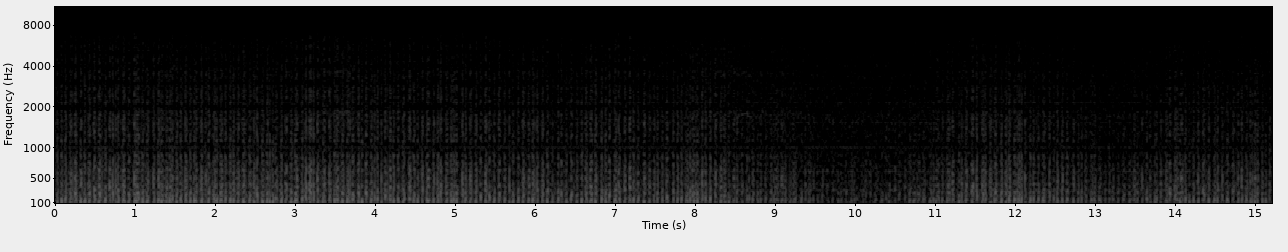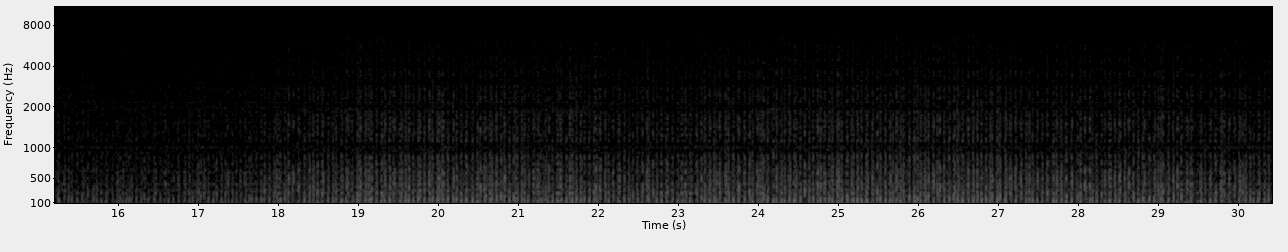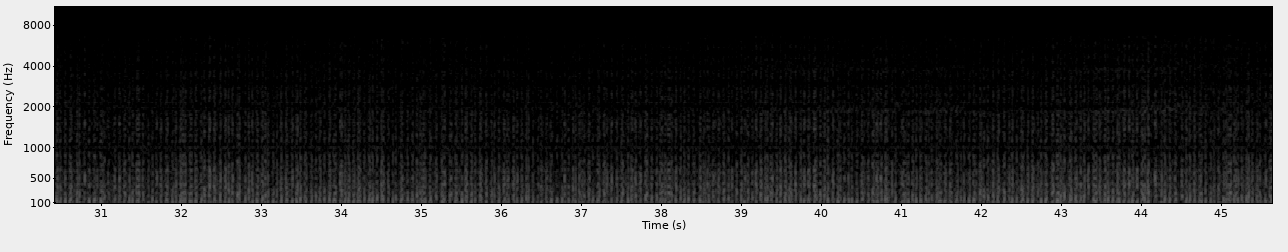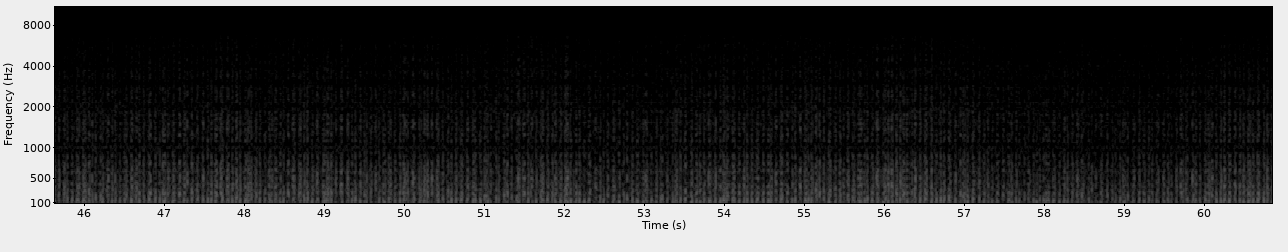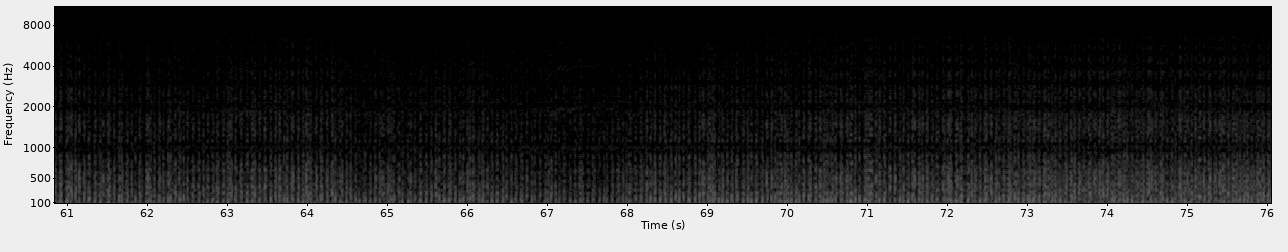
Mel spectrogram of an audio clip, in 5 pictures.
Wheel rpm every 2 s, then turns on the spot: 200, 200, 200, 200, 200, 200, 200, 230, 230, 230, 220, 230, 230, 230, 230, 230, 230, 230, 230, 200, 200, 210, 230, 230, 230, 230, 230, 230, 230, 240, 230, 230, 230, 230, 230, 230, 210, 190.
none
